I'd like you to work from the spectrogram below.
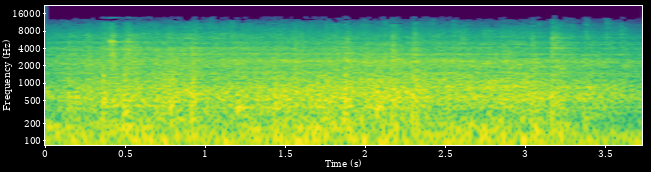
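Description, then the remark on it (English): A train carrying the Barcelona football team at night with its lights out rolls steadily along the rails with a continuous loud rumble, broken by faint rhythmic clicks from the wheels. No voices are heard. “When O'Connell and the team travelled to play regional matches, they went by train at night with the lights out to avoid bombardment by Franco's warships stationed at sea.”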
